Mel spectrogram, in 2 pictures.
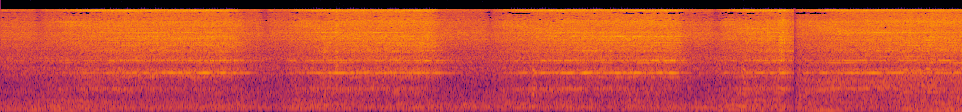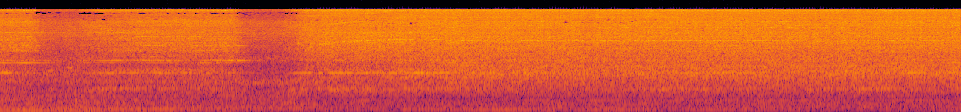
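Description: Metal lathe running: a steady whine over machine hiss, breaking off briefly about five times before settling into a steadier, louder run about two-thirds of the way through.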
